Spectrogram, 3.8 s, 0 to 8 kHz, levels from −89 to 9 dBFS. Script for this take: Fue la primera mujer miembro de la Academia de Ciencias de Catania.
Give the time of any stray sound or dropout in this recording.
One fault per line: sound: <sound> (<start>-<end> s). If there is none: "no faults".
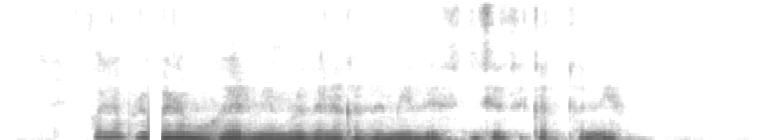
sound: dropout (0.7-0.8 s)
